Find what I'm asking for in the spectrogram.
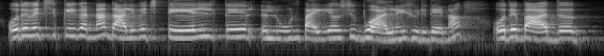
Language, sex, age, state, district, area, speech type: Dogri, female, 18-30, Jammu and Kashmir, Udhampur, rural, spontaneous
